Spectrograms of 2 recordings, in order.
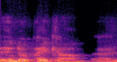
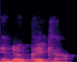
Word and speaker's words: Indo-PACOM: But Indo-PACOM, you know, that's how it would be abbreviated, shortened, is pretty good. 5 syllables, I think, and you know, I think we can handle that in normal conversation.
